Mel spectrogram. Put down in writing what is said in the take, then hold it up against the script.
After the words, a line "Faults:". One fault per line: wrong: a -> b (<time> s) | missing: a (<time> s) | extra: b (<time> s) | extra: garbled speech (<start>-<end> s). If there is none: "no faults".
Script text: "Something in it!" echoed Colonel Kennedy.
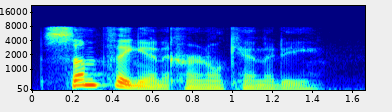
"Something in Colonel Kennedy.
Faults:
missing: it echoed (0.6 s)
